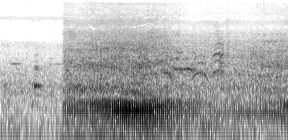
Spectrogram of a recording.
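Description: A motor vehicle passing close by: engine and road noise swell up about a second in, peak, then ease off, with voices faintly underneath.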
